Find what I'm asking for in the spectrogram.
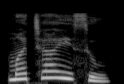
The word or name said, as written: ಮಚಾಯಿಸು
